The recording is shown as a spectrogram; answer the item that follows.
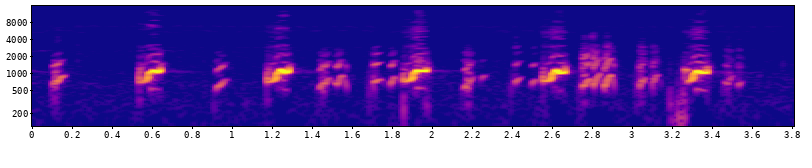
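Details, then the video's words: Softer white-breasted waterhen lure call for trapping, 2020 season: rising nasal notes roughly every two-thirds of a second, interspersed with quieter clucking fragments. "Tiếng Quốc Bẫy. Cuốc chuẩn bao dính mùa 2020"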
